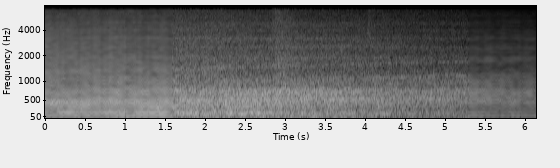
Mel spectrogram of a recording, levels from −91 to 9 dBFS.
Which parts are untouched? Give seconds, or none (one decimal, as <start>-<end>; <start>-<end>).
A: 1.6-5.3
